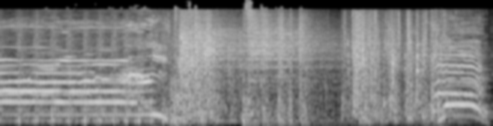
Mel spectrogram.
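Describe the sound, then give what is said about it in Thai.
A fence is smashed and broken down by escaping pigs, with a burst of loud cracking, splintering crashes and thuds through the middle. High vocal cries with falling pitch come before and after the breaking. “อีกทีนะ ทุกคนพังรั้วไปเต็มพลังอ้า”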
